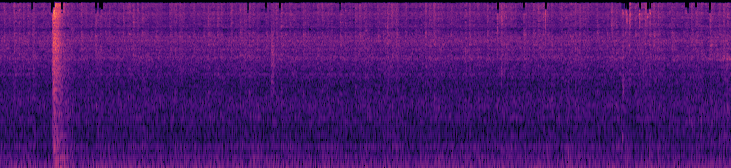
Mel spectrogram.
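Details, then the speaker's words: First-gen Ford Ranger four-cylinder with very high mileage and too big a cam, idling after lowering: uneven, loping lumpy idle with a ragged exhaust puff from an exhaust leak. "ignore the exhaust leak and just listen to the wonderful lump of a four-cylinder with too big of a cam for the million miles that are on that motor"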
